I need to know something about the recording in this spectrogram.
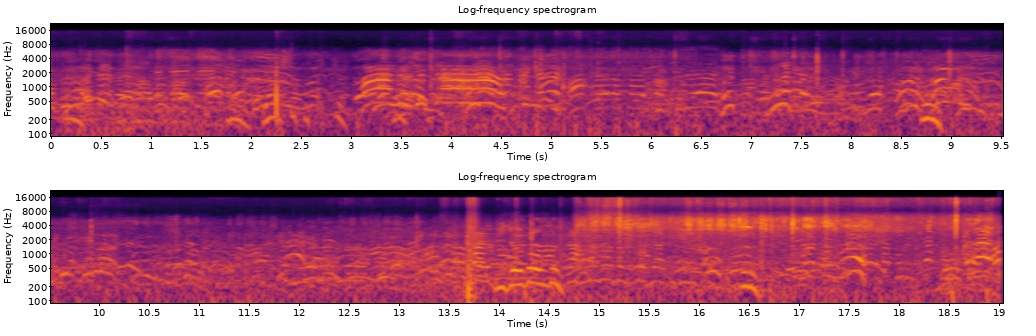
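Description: A large crowd of men shouts and calls out all around, close by.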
